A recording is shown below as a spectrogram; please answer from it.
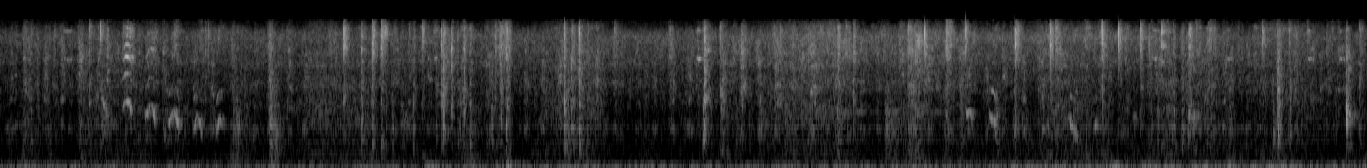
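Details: An adult parent Chihuahua gives soft, high whimpers and breathy panting amid scattered clicks and handling noise.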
